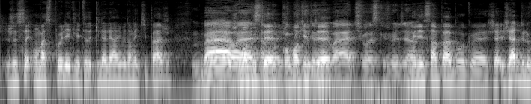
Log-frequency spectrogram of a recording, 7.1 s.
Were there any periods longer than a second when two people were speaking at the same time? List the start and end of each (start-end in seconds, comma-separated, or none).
2.7-4.4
